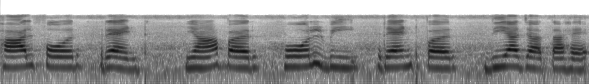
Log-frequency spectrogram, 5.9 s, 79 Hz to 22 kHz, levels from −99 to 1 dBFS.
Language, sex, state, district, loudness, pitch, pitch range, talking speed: Hindi, female, Haryana, Rohtak, -16 LUFS, 245 Hz, 235-255 Hz, 120 wpm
